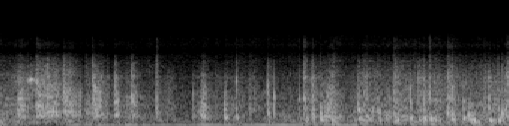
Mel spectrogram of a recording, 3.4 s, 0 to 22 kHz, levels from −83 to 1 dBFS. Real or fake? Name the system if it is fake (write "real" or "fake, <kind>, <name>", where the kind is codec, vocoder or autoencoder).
fake, autoencoder, DAC-VAE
